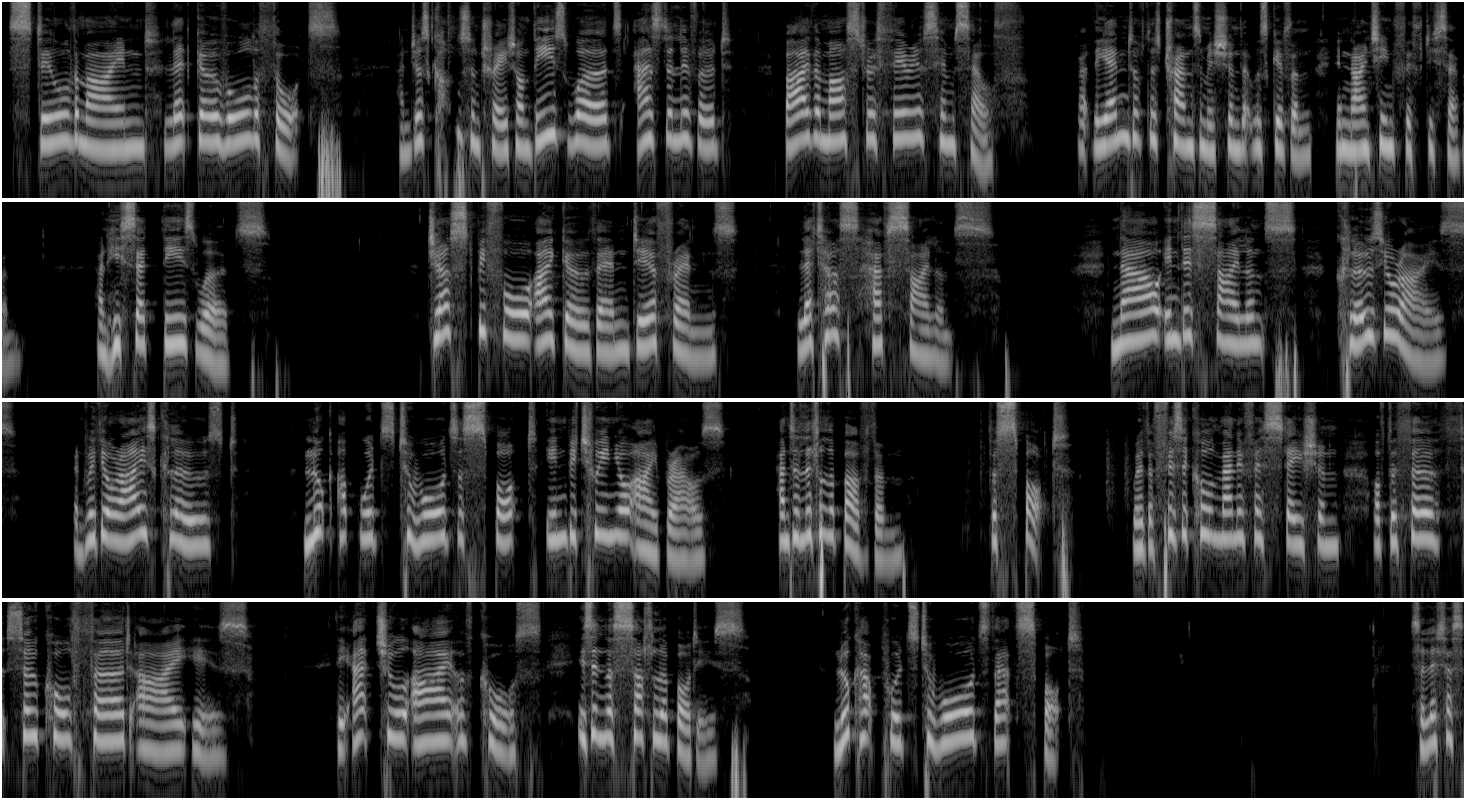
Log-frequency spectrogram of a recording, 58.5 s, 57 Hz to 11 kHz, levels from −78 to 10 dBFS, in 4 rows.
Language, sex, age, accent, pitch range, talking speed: English, female, 60-79, British, 215-280 Hz, 110 wpm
